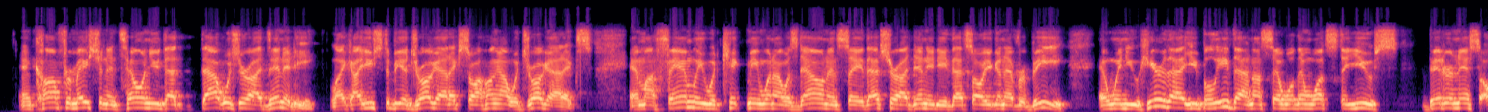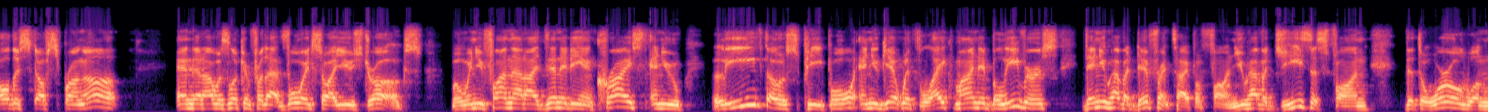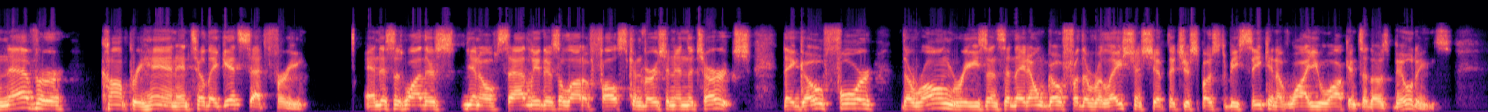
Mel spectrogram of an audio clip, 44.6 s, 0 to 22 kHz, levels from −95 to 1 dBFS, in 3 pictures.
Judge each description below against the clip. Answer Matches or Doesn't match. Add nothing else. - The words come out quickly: Matches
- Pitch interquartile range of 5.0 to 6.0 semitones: Doesn't match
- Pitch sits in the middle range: Matches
